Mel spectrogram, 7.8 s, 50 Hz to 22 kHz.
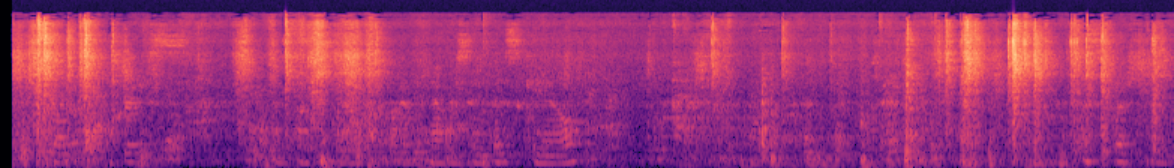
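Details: Two 2-year-old Basset Hounds, one a rescue, play together, giving scattered whines, grumbles and snuffling noises while a person talks in the background.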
